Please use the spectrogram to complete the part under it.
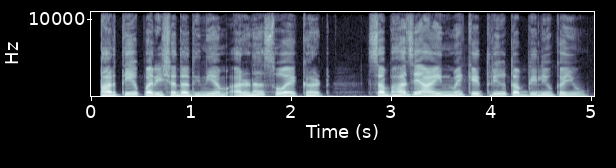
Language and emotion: Sindhi, neutral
